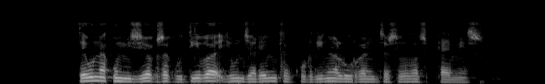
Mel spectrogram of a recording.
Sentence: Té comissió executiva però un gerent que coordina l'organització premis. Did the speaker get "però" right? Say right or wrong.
wrong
